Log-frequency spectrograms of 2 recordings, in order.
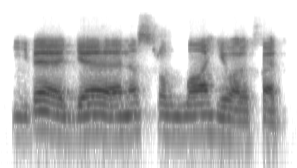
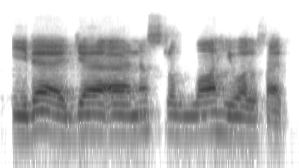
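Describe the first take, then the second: The two takes are said the same way.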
